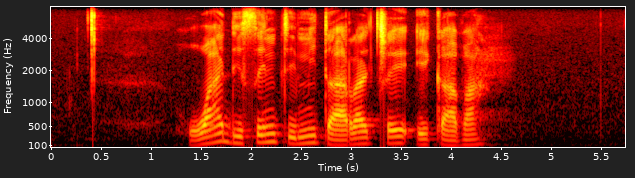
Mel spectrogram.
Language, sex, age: Northern Sotho, male, 22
